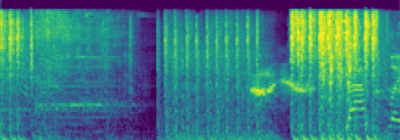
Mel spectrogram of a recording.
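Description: Rapid automatic gunfire in a shooter game, dense repeated shots hammering loudly and close, pausing briefly before a second heavy burst, with a whistling effect in between.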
